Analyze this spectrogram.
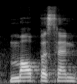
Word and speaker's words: Maupassant: नाम था गाई डी माउ पसेंट कुछ लोग इन्हें माउ पसा भी कहते हैं और कुछ लोग इसको मा पसेंट भी प्रोनाउंस करते हैं दोस्तों एक फ्रेंच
